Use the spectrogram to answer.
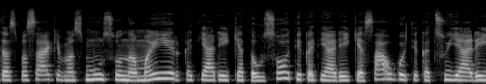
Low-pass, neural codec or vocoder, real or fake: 14.4 kHz; none; real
